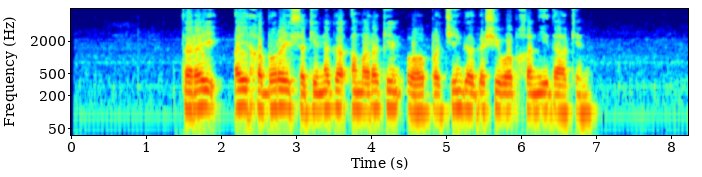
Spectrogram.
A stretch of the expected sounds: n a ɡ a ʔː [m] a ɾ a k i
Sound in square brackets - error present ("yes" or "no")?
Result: no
